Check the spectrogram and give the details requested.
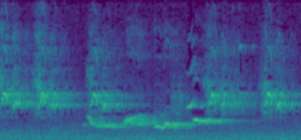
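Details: In a forest, birds give repeated high bright chirps throughout, while a lower whistled phrase slides and wavers in the middle of the passage before fading.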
